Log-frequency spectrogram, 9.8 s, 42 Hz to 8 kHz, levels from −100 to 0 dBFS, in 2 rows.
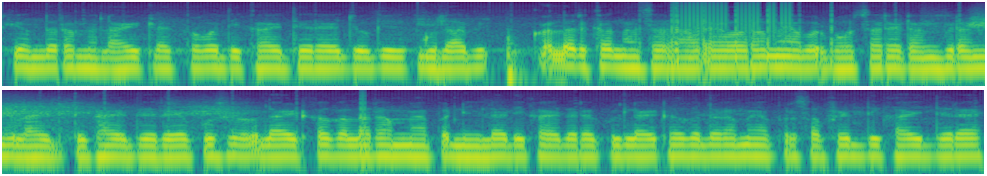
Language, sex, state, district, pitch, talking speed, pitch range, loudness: Hindi, male, Chhattisgarh, Bastar, 130 Hz, 310 wpm, 125-130 Hz, -14 LUFS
